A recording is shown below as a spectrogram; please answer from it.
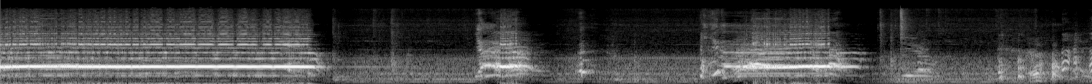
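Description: A man's unamplified voice belting a long, very loud high note held steady for about three seconds. A short sung burst follows about five seconds in, then another high held note of about a second and a half near the end.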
